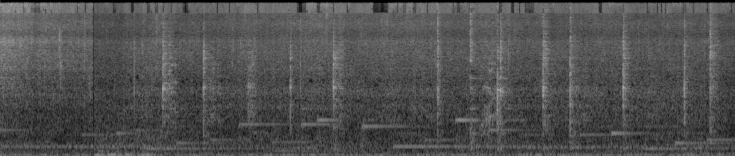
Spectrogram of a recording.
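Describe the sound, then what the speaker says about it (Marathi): Chopped onion fries in hot oil in a pan, a loud, steady sizzle close up, punctuated by regular clinks and scrapes of stirring, with no voices. "जो कांदा आपण कापून घेतलाय ना तो टाकून घेऊया."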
